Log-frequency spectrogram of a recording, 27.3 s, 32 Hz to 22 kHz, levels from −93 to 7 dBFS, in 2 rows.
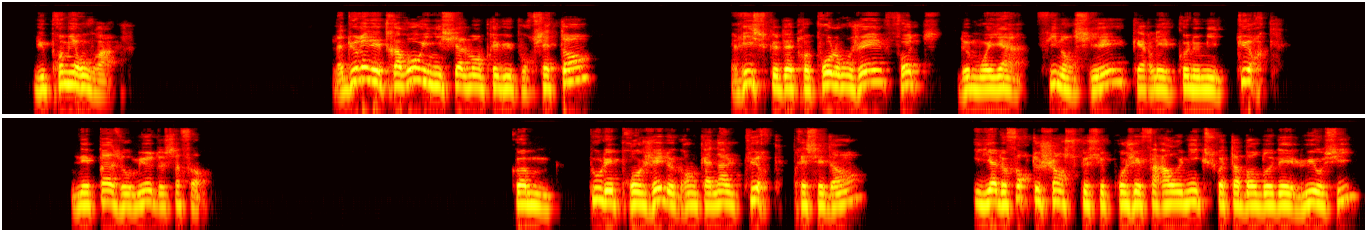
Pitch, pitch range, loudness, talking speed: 150 Hz, 140-175 Hz, -21 LUFS, 115 wpm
